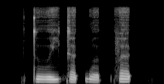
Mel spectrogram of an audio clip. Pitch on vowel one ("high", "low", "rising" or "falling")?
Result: low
